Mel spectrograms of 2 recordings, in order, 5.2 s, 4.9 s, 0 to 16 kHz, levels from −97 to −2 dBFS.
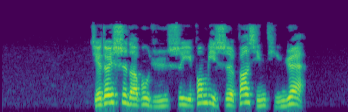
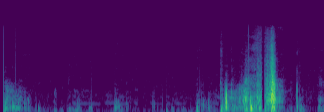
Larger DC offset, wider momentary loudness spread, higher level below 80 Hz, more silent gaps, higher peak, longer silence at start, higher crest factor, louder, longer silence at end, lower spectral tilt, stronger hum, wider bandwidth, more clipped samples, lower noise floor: neither; about the same, 11 LU vs 10 LU; second, -62 dBFS vs -46 dBFS; second, none vs 0.97-1.01 s, 2.10-2.15 s; first, -2 dBFS vs -6 dBFS; first, 1.4 s vs 0.2 s; second, 18 dB vs 30 dB; first, -17 LUFS vs -31 LUFS; about the same, 0.65 s vs 0.7 s; second, -3.5 dB/octave vs -7.5 dB/octave; neither; first, 8 kHz vs 7 kHz; neither; about the same, -77 dBFS vs -74 dBFS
